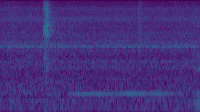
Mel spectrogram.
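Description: Steady room hum with a faint held tone, and a sharp click of poker chips knocking together about a second in as a stack is lifted off the felt table.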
